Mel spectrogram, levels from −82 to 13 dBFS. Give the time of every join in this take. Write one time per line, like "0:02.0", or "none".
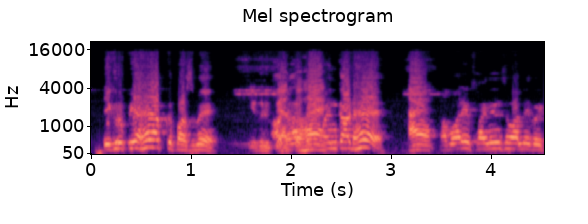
none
